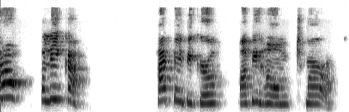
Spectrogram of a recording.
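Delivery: high, affectionate talking-to-your-dog voice; sweet pet talk. Retold or imitated. Owner reassuring her faraway little dog, sweet high pet talk. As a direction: coo it high, as if to a beloved dog.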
